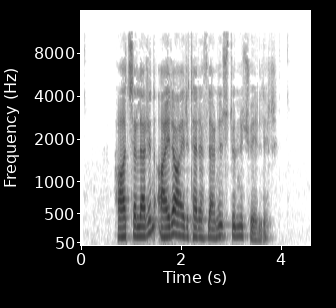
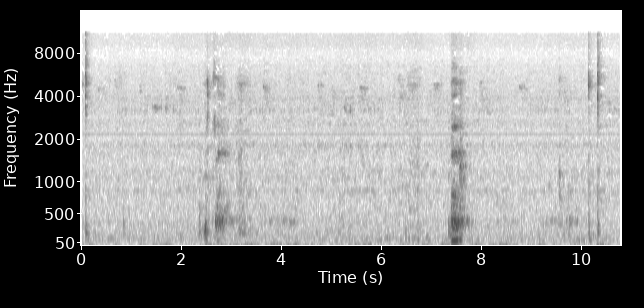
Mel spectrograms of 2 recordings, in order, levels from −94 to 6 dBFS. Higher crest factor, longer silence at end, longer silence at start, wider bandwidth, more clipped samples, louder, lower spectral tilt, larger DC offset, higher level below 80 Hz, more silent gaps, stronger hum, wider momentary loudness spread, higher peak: second, 18 dB vs 26 dB; first, 0.7 s vs 0 s; first, 0.7 s vs 0.05 s; about the same, 11.5 kHz vs 11.5 kHz; neither; first, -21 LUFS vs -39 LUFS; first, -6 dB/octave vs -4 dB/octave; neither; second, -56 dBFS vs -50 dBFS; neither; neither; second, 12 LU vs 19 LU; first, -4 dBFS vs -16 dBFS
